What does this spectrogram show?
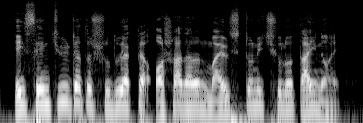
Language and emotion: Bengali, neutral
